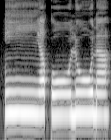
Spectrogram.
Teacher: کلمت ان کے آخری میں نون ساکن ہے، پھر حرف الیا ہے کلمت یقولون، یہاں حکم ہے ادغام بغنہ، تو ہم یہ حکم کو غنہ اور تشدید کے ساتھ ادا کریں گے۔ ان یقولون، کلمت یقولون میں حرف القاف کو موٹی آواز میں پڑھیں گے۔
